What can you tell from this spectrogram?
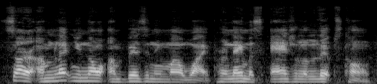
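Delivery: calm, steady and polite. Retold or imitated. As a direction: keep it level and patient. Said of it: "And I'm talking calmly".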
